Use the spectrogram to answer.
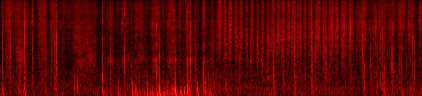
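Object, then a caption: Stretch synthetic fabric. Long red nails scratch and rub worn grey synthetic stretch leggings at the hip and thigh. The result is a quick, steady run of dry, bright scratching strokes that stop sharply with no ring, alongside softer rubbing swishes, all at a low level.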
